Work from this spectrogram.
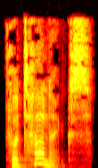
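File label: "photonics", British English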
